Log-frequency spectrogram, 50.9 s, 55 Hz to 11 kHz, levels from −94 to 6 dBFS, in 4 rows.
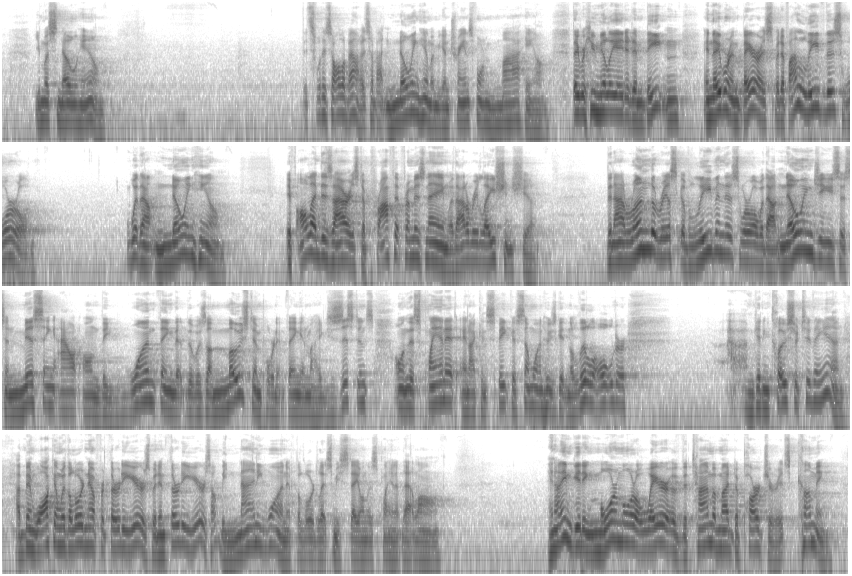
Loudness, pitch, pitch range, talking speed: -31 LUFS, 125 Hz, 110-155 Hz, 165 wpm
